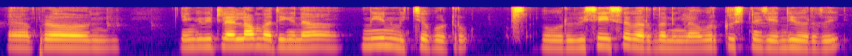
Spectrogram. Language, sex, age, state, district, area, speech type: Tamil, female, 30-45, Tamil Nadu, Thoothukudi, rural, spontaneous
